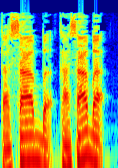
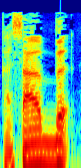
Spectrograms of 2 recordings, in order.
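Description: First: The word ends with a full final vowel. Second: The final b is stopped with an echoing bounce. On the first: The reading continues without stopping. "kol-kolah? Bukan" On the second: The reader stops on this word. "Kapan jadi kol-kolah?"

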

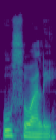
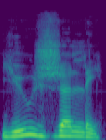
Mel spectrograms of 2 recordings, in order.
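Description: First: The word starts without a clear 'you' sound. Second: The word starts with a clear 'you' sound. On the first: The speaker calls it wrong. "Muchísimos españoles tienden a decir usually. Y no es así" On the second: The speaker calls it right. "Es you, como you, tú"

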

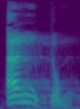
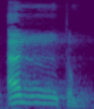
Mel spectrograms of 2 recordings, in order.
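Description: Both takes have the same delivery.

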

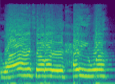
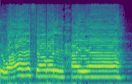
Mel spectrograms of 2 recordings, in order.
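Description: First: The last word is said with a w sound. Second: The last word is said with a long a. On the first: The speaker calls it wrong. "تلاحظ أنك لا تقول وآثر الحيوة" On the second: The speaker calls it right. "ولكن تقول وآثر الحياة"

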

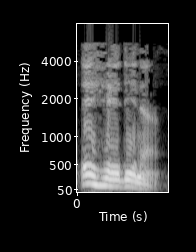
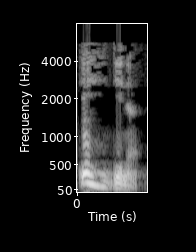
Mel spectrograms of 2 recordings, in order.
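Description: First: The h sound is given an added bounce. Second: The h sound is soft and still. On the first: The speaker calls it wrong. "ما يصلح نقول اهدنا" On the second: The speaker calls it right. "نقول اهدنا بكل بساطة وكل هدوء"

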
